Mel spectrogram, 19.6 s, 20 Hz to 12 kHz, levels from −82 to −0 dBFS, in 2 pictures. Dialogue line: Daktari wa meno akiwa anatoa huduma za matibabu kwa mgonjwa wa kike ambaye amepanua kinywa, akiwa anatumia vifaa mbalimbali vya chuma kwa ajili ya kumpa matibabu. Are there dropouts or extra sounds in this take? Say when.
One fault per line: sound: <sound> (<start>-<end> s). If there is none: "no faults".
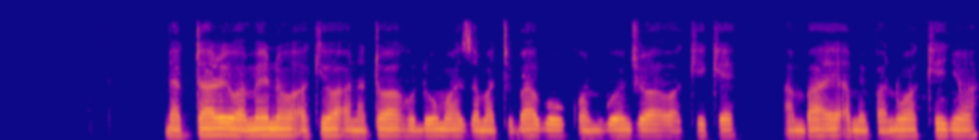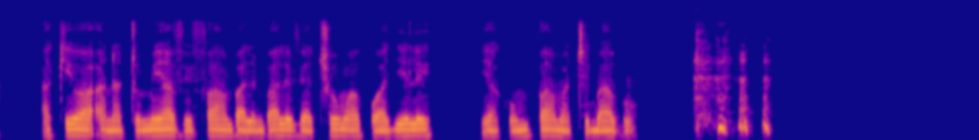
sound: laugh (16.7-17.5 s)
